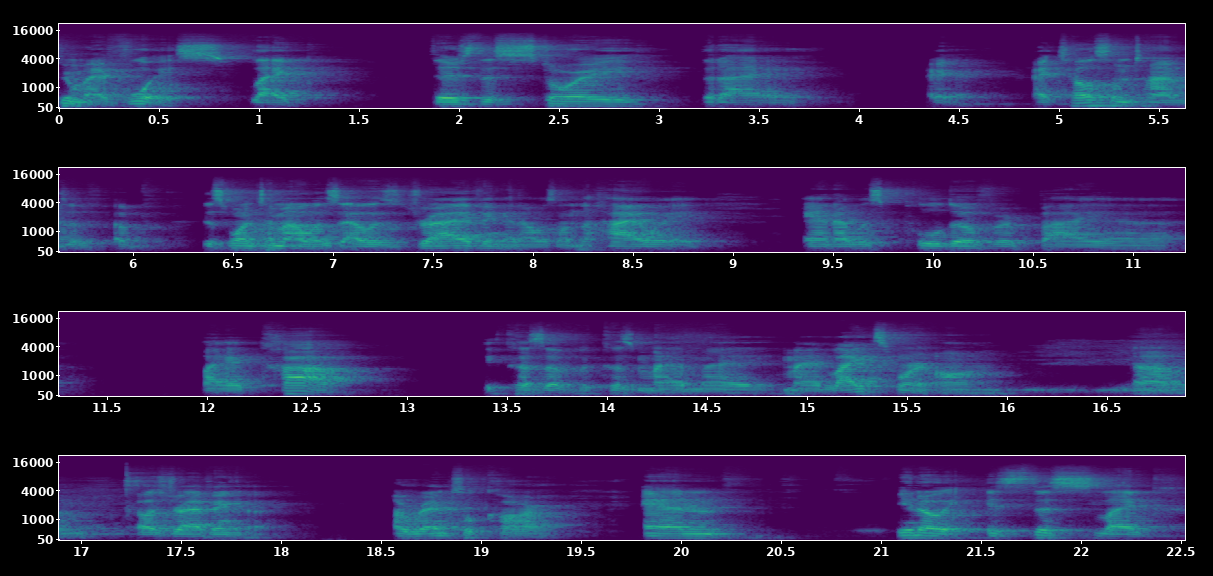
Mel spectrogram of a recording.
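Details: Man who describes himself as someone who stutters, with repetitions and blocks; stuttering.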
